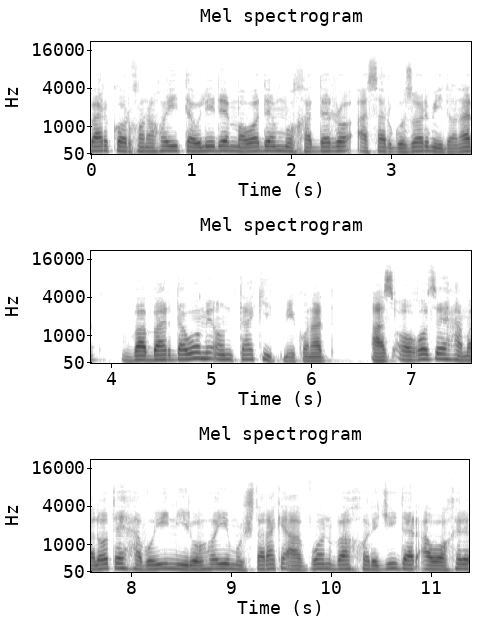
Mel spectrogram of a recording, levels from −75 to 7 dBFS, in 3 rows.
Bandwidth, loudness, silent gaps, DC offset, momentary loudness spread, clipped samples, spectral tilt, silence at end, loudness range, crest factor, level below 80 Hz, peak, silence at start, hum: 11.5 kHz; -26 LUFS; none; under 0.1%; 6 LU; under 0.1%; -7 dB/octave; 0 s; 1 LU; 18 dB; -66 dBFS; -8 dBFS; 0 s; none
